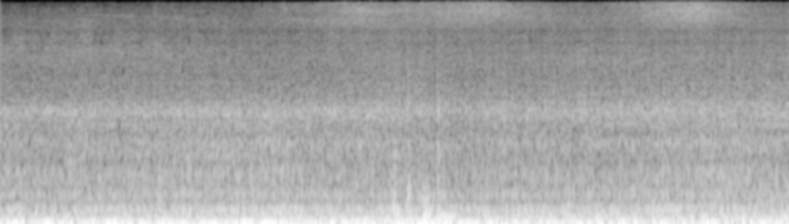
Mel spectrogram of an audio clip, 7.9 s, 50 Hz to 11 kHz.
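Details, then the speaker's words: 2014 Jeep Grand Cherokee Limited 4x4, known for the 3.6 tick, cruising at about 58–60 mph on cruise control: low, even road and engine rumble with no suspension noise, clunks or grinding; normal highway cruise. "I don't hear any suspension noise. I'm up at 60. I'm going to turn my cruise on and make sure that works."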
